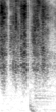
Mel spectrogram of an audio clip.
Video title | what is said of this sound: How To Make Quesa Birria Tacos (Authentic) | if you shake them, you hear all those little seeds rattling around inside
